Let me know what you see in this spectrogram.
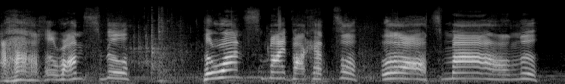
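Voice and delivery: very high creature voice, dragged out very slowly. Asked for a voice while playing a game, speaking in Gollum voice. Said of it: "[name] Gollum voice, please".

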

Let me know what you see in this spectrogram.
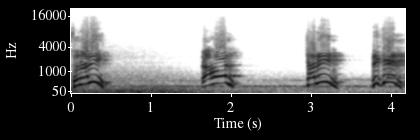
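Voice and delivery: yelling loudly. Upset first thing in the morning, calling out for the others: shouting names. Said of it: "चिल्ला क्यों रहे हो?".

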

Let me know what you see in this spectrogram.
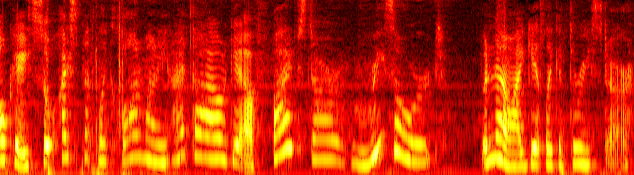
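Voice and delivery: exasperated venting. A streamer mid-game, talking over a barking dog: frustrated. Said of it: "Sorry, I'm just frustrated".

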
